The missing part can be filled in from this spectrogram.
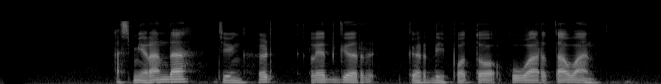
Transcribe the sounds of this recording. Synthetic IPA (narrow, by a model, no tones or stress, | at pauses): ʔasmiɾandah | d͡ʒɨŋhərt̪̚lɛd̪̚ɡər | kɨrdipɔt̪ɔkuwart̪awan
